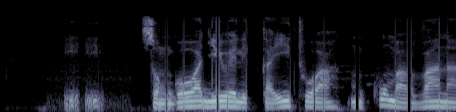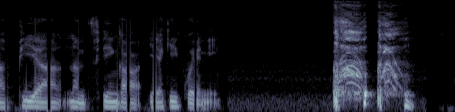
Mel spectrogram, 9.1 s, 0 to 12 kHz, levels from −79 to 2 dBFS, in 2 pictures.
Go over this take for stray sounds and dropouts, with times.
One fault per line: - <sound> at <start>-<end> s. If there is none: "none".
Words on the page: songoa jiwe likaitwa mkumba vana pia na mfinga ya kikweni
- laugh at 0.6-1.0 s
- cough at 7.9-8.7 s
